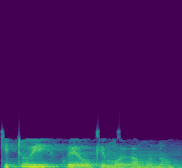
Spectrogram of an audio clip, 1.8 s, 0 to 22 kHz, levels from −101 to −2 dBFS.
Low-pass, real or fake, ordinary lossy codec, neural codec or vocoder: 7.2 kHz; real; AAC, 16 kbps; none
